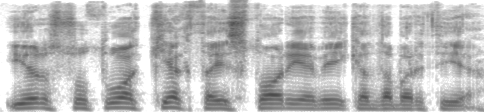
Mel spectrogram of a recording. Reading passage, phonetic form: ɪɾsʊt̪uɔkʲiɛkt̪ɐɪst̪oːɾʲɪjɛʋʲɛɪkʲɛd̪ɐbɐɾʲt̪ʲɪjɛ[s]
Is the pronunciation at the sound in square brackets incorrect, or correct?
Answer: incorrect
